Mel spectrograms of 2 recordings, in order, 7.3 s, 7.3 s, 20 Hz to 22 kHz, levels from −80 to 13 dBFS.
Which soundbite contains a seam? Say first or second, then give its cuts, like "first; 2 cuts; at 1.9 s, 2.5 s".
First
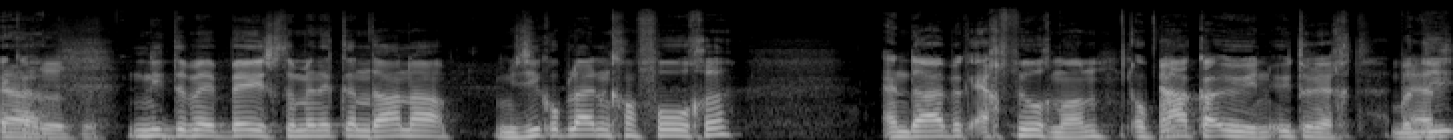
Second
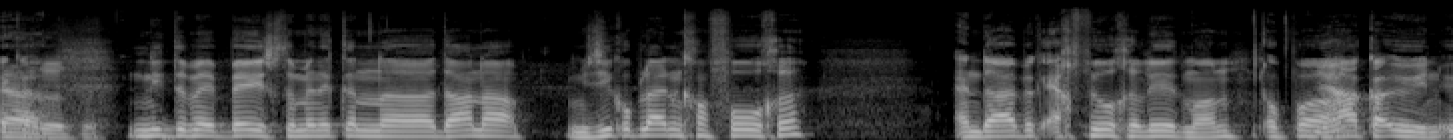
first; 3 cuts; at 1.8 s, 5.2 s, 5.8 s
